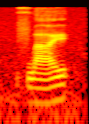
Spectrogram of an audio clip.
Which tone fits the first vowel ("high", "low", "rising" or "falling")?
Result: rising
